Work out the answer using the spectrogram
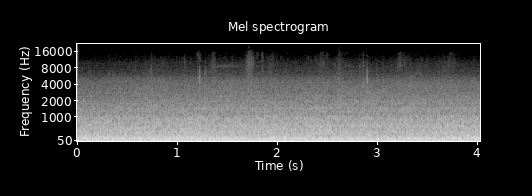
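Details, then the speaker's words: Malibu at highway speed, steady 65 mph with cruise control set: steady low road and engine rumble, no surges, knocks or shudder; smooth normal highway cruise. "Here's 65. Smooth. Very, very smooth."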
